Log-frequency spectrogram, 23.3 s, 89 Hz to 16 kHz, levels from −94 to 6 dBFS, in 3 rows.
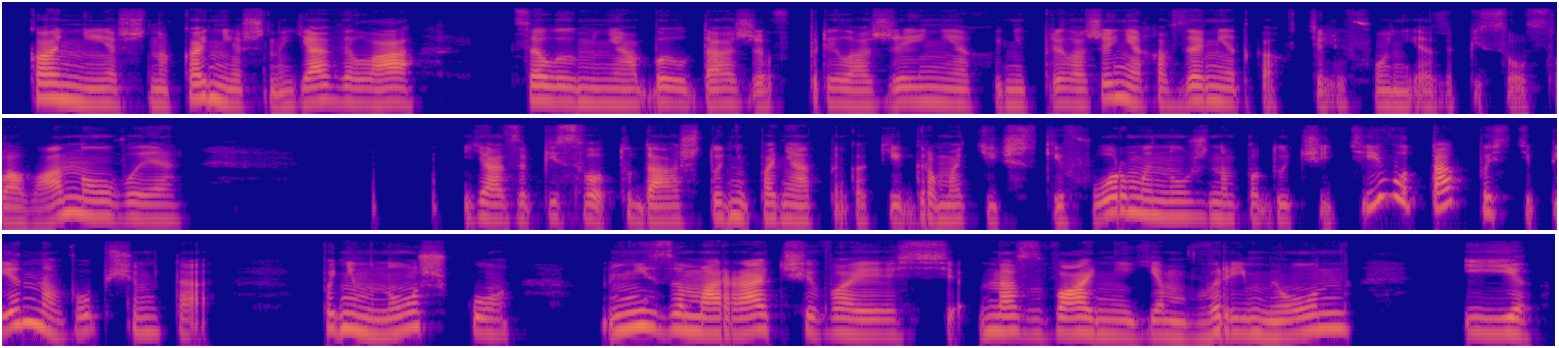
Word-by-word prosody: Конечно 150 -7 +3
конечно, 145 -7 +1
я 155 +5 +5
вела, 155 -1 +5 0.5
целый 170 -2 +1
у - - -6
меня 150 -1 -3
был 150 -1 -2
даже 140 -2 -1
в - - -16
приложениях, 145 +1 -3
не 140 +3 -8
в 135 - -26
приложениях, 150 +3 0
а 150 - -3
в - - -14
заметках 165 -1 -1
в - - -25
телефоне. 130 - -8
Я - - -7
записывала - - -13
слова 125 -3 +1
новые. 160 -6 -2 1.4
Я 150 -3 +2
записывала 155 +2 -4
туда, 135 0 0
что 165 +4 -4
непонятно, 150 -4 -2
какие 140 - -7
грамматические 140 -1 -5
формы 210 +6 0
нужно 170 -3 -5
подучить. 150 -1 -8
И 410 - +2
вот 405 -7 -1
так 260 +5 +7
постепенно, 205 - -1
в 175 - -9
общем-то, 175 -2 -5 0.5
понемножку, 180 -3 -1 0.4
не 215 +4 +2
заморачиваясь 170 -4 +4
названием 160 -5 +4
времен. 165 +6 -1 0.6
И 170 -1 +1
155 Hz, 115 wpm, -35 LUFS, 145-175 Hz, 1.4 s, так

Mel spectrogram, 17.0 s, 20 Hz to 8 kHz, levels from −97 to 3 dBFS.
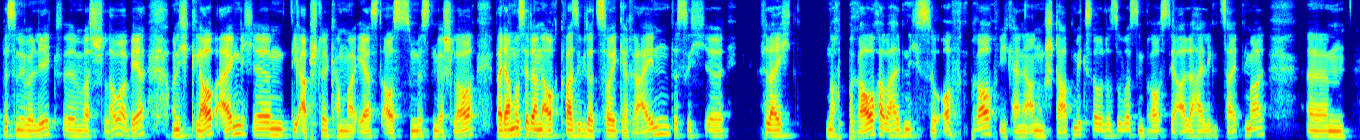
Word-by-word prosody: bisschen 125 -1 0
überlegt, 120 +5 -3
ähm, 120 -2 -4
was 110 -1 -2
schlauer - - -2
wäre. - - +1 0.3
Und 125 - -1
ich 125 0 -2
glaube 120 +7 +5
eigentlich, 165 -1 +2
ähm, 135 -1 +1
die 125 - -3
Abstellkammer 110 -2 -1
erst 110 +1 0
auszumisten 110 +1 +1
wäre 110 - -3
schlauer, - - +2 0.2
weil - - +5
da 125 - +8
muss 140 +1 +5
ja - - +1
dann 130 -1 +5
auch 120 - +3
quasi 120 -1 +3
wieder 120 -2 -1
Zeug 115 -1 +4
rein, 150 +11 -1
das 130 -3 -4
ich, 125 0 -12
äh, 115 -2 -4 0.4
vielleicht 120 -1 +1 0.4
noch 120 -2 -5
brauche, 120 +2 +4
aber 125 - +2
halt 120 0 -2
nicht 125 -1 -4
so - - 0
oft - - -3
brauche, 145 +5 +2
wie, 115 - -9
keine 110 -1 -5
Ahnung, 115 0 -3
'n - - -12
Stabmixer 130 0 -3
oder 125 0 -6
so 125 +2 -6
was, 130 0 -2
den 115 - -7
brauchst 110 0 -2
du - - -4
ja - - -3
alle 115 0 -1
heiligen 110 +1 -5
Zeiten 105 +5 -5
mal. 135 +3 -3 0.5
Ähm, 110 -1 -2
120 Hz, 200 wpm, -22 LUFS, 110-130 Hz, 0.5 s, da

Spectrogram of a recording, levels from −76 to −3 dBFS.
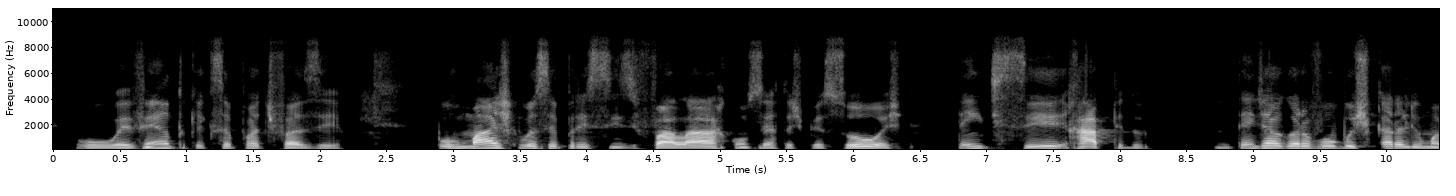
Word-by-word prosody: o 105 -2 -4
evento, 160 - -1
o - - -15
que - - -10
que - - -21
você - - -4
pode 135 -1 -5
fazer? 95 -4 -3 0.7
Por 150 -2 -2
mais 165 +4 +5
que - - -25
você 155 - -2
precise 130 -5 -8
falar 135 0 +6
com 125 - -5
certas 115 -2 -7
pessoas, 135 - 0 0.4
tente 160 +2 -6
ser 165 +3 -2
rápido, 140 -8 +2 0.5
entende, 155 +5 -5
"Ah, 185 - +5
agora 175 0 +2
eu - - -2
vou 170 +2 -1
buscar 155 -1 -1
ali 145 -1 0
uma 140 -1 -1
145 Hz, 160 wpm, -22 LUFS, 120-160 Hz, 0.7 s, falar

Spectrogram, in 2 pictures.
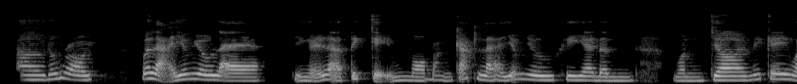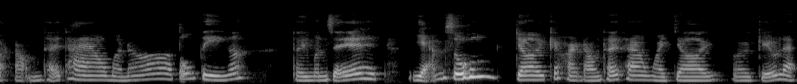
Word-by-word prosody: Ờ, 215 0 -2
đúng 250 +5 -3
rồi. 210 -5 0 0.5
Với 265 +1 +2
lại 220 -6 +1
giống 240 +3 0
như 225 -3 +3
là 175 -4 +2 0.4
chị - - -5
nghĩ 175 - -2
là 225 - 0
tiết 130 0 -4
kiệm 185 +2 -3
mồ 175 -1 -2
bằng 205 -6 -9
cách - - -3
là 190 -3 0
giống 200 +6 -2
như 200 -3 +2
khi 200 -2 0
gia 190 -1 0
đình 175 -1 -4 0.4
mình 175 0 -6
chơi 195 -1 +4
với 235 +3 -5
cái 245 -1 +1
hoạt 205 -4 -4
động 185 +2 -7
thể 190 -1 -4
thao 210 -5 0
mà 190 -2 -4
nó 200 +4 -5 0.4
tốn 265 - -1
tiền 205 -2 +3
á, 260 +6 -1 0.5
thì 185 -1 -2
mình 185 +1 -2
sẽ 250 +6 +3 0.3
giảm 195 +8 +1
xuống 310 +5 +9 0.4
chơi 210 0 +4
các 265 +3 -3
hoạt 190 -2 -1
động 180 +1 -1
thể 215 +2 +1
thao 210 -1 +1
ngoài 180 -2 -3
trời. 180 0 +1 0.2
Rồi, 180 0 -5
kiểu 175 +4 0
là, 215 -4 0
200 Hz, 190 wpm, -28 LUFS, 180-225 Hz, 0.5 s, xuống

